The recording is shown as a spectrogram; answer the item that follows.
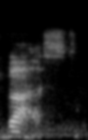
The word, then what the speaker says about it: vast: And here, I think maybe it would be good if you use the British pronunciation vast, not Okay. vast, but vast.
